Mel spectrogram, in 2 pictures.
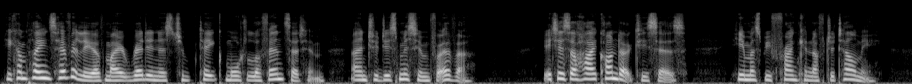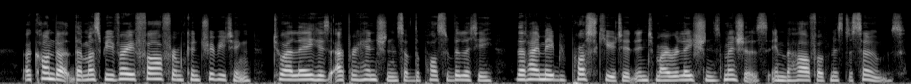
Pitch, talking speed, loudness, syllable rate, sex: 210 Hz, 205 wpm, -17 LUFS, 6.1 syllables/s, female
